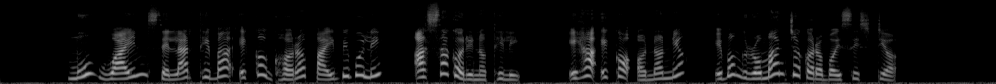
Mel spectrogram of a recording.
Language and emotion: Odia, surprised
